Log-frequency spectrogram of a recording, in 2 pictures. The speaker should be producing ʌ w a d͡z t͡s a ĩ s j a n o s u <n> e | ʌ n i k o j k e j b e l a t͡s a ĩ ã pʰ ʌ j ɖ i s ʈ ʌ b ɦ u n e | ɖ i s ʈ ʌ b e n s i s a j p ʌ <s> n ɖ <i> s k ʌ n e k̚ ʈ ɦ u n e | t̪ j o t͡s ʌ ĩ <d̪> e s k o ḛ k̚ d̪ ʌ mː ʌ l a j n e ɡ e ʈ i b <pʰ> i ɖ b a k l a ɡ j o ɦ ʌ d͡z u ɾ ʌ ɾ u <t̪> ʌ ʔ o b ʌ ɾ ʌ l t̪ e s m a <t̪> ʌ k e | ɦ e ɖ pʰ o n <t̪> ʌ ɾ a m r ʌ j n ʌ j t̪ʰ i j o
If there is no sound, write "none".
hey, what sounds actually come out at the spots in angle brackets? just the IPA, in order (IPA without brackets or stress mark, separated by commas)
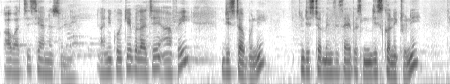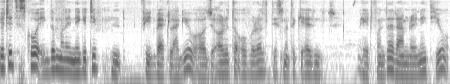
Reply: nː, s, i, t̪, pʰ, t̪, t̪, t̪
